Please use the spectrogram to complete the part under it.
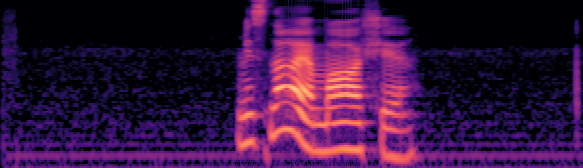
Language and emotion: Russian, neutral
